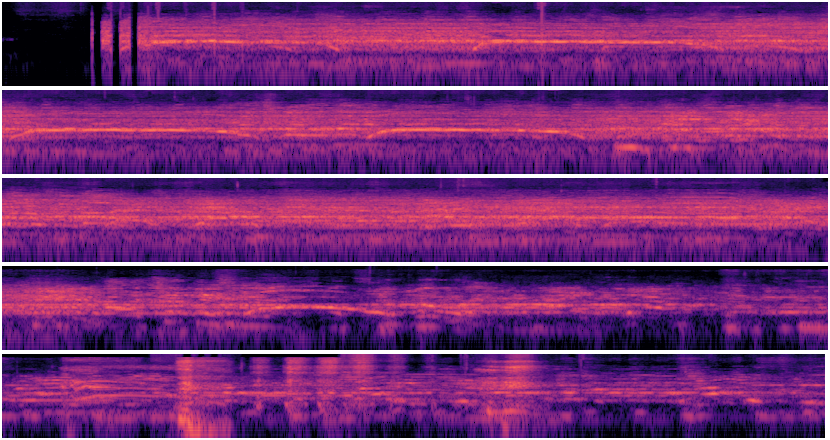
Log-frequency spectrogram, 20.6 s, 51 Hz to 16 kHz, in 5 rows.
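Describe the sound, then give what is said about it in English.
A game show studio audience on The Price is Right cheers and roars continuously as a contestant who has just won $10,000 shouts in celebration, the loud, excited noise sustained for about twenty seconds. “this brother just won $10,000 on The Price is Right and just went into a full Baptist fit, shouting, worship, the whole deal.”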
